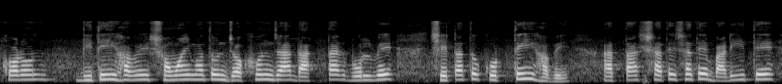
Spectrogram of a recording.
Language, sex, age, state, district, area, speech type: Bengali, female, 45-60, West Bengal, Paschim Bardhaman, urban, spontaneous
